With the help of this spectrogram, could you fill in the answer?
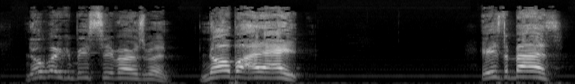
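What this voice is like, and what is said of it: Screaming loudly. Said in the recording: “screaming into the camera or the microphone”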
